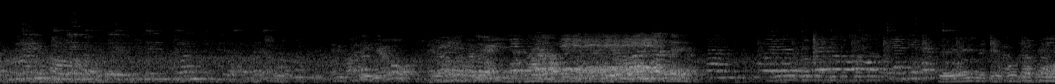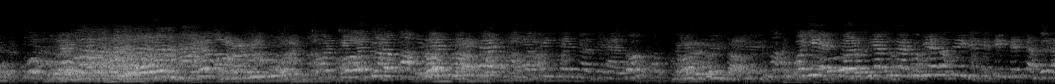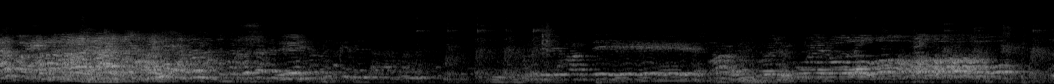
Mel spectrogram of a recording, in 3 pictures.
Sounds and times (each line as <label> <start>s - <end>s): people talking outside 0.0s - 31.6s
Jotas, regional traditional songs 24.4s - 31.6s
